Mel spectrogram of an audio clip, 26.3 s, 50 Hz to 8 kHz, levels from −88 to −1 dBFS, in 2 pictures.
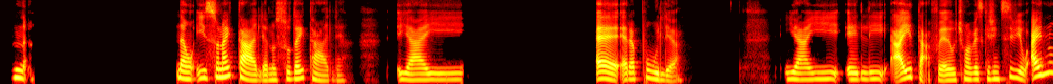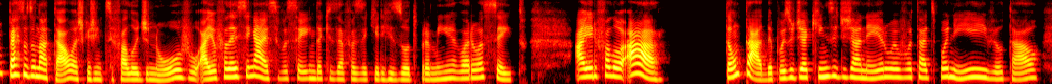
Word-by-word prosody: Nã 220 -3 +1 1.9
Não, 195 -4 +3
isso 210 +3 +1
na 235 +1 +6
Itália, 160 - +4
no 160 +1 -4
sul 180 +4 -3
da 190 - +3
Itália. 150 -7 -5 0.6
E 175 0 -2
aí 170 +1 -2 1.7
É, 190 -4 +8
era 180 +1 +1
Pulha. 175 -8 -4 1.3
E 180 +1 -1
aí 175 +1 -3
ele 180 +1 -3
aí 230 +4 +6
tá, 230 - -2
foi 150 -1 0
a - - +2
última 170 +2 -3
vez 175 0 -2
que 185 - -7
a - - -5
gente 185 0 -4
se 240 - -5
viu. 190 -6 -2
Aí 260 - +7
no 345 +3 -3
perto 295 -2 +3
do 270 - 0
Natal, 215 - +3
acho 185 -1 -3
que 180 - -5
a - - -4
gente 175 -1 -8
se - - -11
falou 170 0 -1
de 165 +1 -6
novo, 175 +5 -2
ai 175 +2 +4
eu 200 - -1
falei 235 +3 +3
assim: 265 +2 -4
"Ah, 225 -6 +4
se 195 0 -12
você 195 +1 -8
ainda 190 0 -4
quiser 180 -2 -8
fazer 170 0 -8
aquele 170 0 -8
risoto 165 -1 -5
para 165 -2 -4
mim, 180 +4 -5
agora 200 +1 -3
eu 215 - -2
aceito". 190 -8 -5 0.6
Aí 235 +2 +5
ele 255 - 0
falou: 260 -3 +1
"Ah, 185 - +6 0.7
então 235 +7 +2
tá, 170 - +4
depois 170 +5 -4
do 225 - -3
dia 225 +1 +1
15 245 +3 -1
de 235 -1 -8
janeiro 220 0 -1
eu 230 - 0
vou 225 0 -5
estar 225 -1 -3
disponível, 215 -3 -3
tal. 185 +5 -3
190 Hz, 170 wpm, -21 LUFS, 170-225 Hz, 1.9 s, É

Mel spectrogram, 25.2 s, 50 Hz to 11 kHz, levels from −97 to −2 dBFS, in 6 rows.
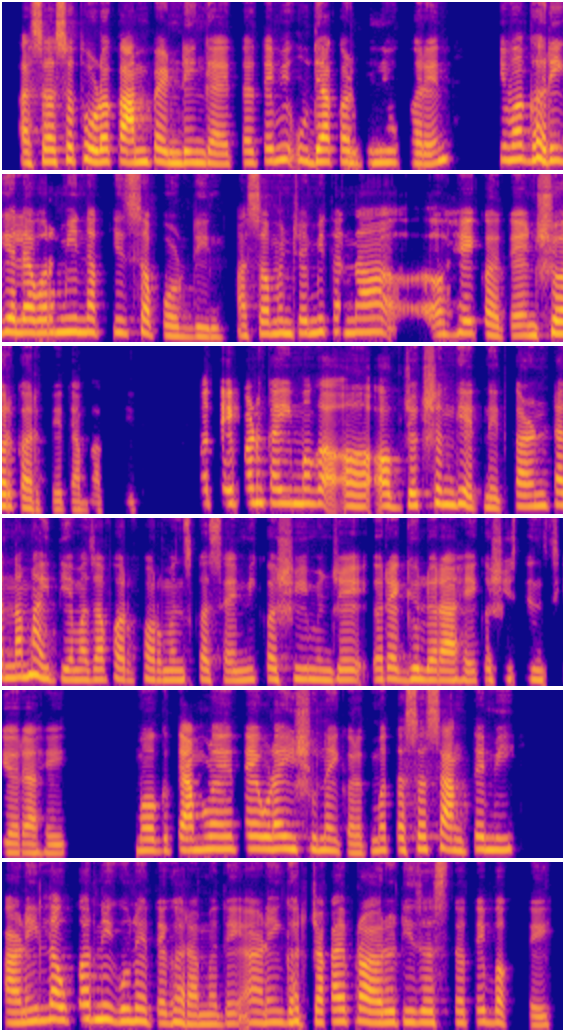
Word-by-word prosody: असं-असं 230 +4 +4
थोडं 230 -4 +6
काम 220 0 +9
पेंडिंग 210 -2 +1
आहे 190 -2 0
तर 215 - -3
ते 240 - 0
मी 260 +2 0
उद्या 235 -2 +4
कंटिन्यू 215 0 -1
करेन 195 +4 0 0.4
किंवा 265 +1 +4
घरी 260 -3 +4
गेल्यावर 250 -1 +4
मी 265 0 +3
नक्कीच 255 -1 -2
सपोर्ट 195 -7 -1
देईन." 170 -1 -4 0.2
असं 225 +4 0
म्हणजे 235 0 -1
मी 245 +2 0
त्यांना 260 +1 0 0.4
अ, - - 0
हे 240 -1 +3
करते 195 -3 -1
एन्शुअर 225 +4 +3
करते 160 -4 -3
त्या 155 -1 -9
बाबतीत. 145 0 -18 0.5
तर - - -2
ते - - +8
पण 285 0 +3
काही 275 0 +2
मग 270 0 0
अ, - - +5 0.4
ऑब्जेक्शन 235 +5 0
घेत 245 -5 -1
नाहीत 190 -2 -4
कारण 220 0 +1
त्यांना 240 -1 +1
माहिती 230 -8 +1
आहे 190 - -3
माझा 190 +1 -2
परफॉर्मन्स 185 -1 -4
कसा 190 -2 -5
आहे, 175 0 -4
मी 190 +2 -5
कशी 205 0 -3
म्हणजे 190 -1 -3 0.2
रेग्युलर 195 -2 -1
आहे, 180 -1 +1
कशी 200 +1 -7
सिन्सिअर 185 -3 -7
आहे. 165 0 -6 0.6
मग 215 0 -1
त्यामुळे 235 +2 +3
ते 245 +1 -1
एवढा 240 0 +3
इश्यू 240 -1 0
नाही 220 -1 -1
करत 165 +1 -6
मग 225 +2 -3
तसं 235 +2 0
सांगते 220 +1 +2
मी 225 0 -1 0.5
आणि 215 +3 +2
लवकर 275 +1 +2
निघून 245 -3 +2
येते 215 -4 -3
घरामध्ये 185 -2 -3
आणि 215 +1 -2
घरच्या 220 0 -1
काय 230 0 +3
प्रायोरिटीज 215 -1 +2
असतात 210 0 -3
ते 225 - -2
बघते 195 -6 -5
220 Hz, 185 wpm, -21 LUFS, 195-240 Hz, 0.6 s, काम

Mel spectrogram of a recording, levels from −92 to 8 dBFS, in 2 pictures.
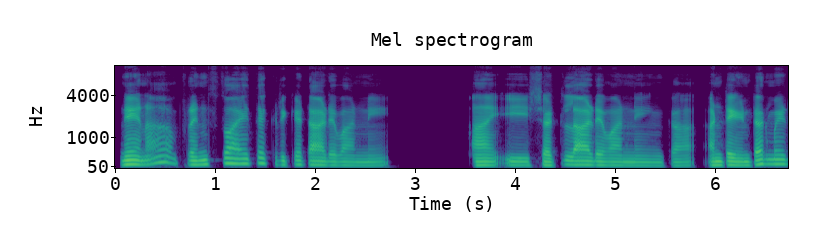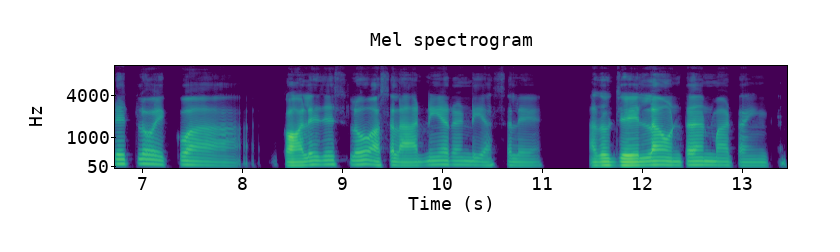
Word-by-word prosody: నేనా? 135 0 +4 0.3
ఫ్రెండ్స్‌తో 135 +5 -1
అయితే 155 +2 -2
క్రికెట్టు 125 +1 -4
ఆడేవాడిని. 105 -2 -3 1.0
ఆ! - - +3 0.3
ఈ - - -1 0.2
షటిల్ 120 +4 -1
ఆడేవాడిని 110 -3 -1
ఇంకా. 100 +1 -7 0.3
అంటే 115 +1 +2
ఇంటర్మీడియేట్‌లో 145 +5 0
ఎక్కువ 125 +1 -1 1.0
కాలేజెస్‌లో 125 +5 +3 0.2
అసలాడనీయరండి 115 +3 -2
అసలే. 105 -4 -8 0.6
అదో 110 +2 +4
జైలులా 110 +3 +7
ఉంటదనమాట 115 -1 0 0.2
ఇంక. 100 -1 -10
115 Hz, 90 wpm, -24 LUFS, 105-130 Hz, 1.0 s, జైలులా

